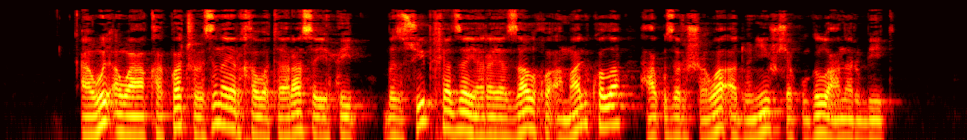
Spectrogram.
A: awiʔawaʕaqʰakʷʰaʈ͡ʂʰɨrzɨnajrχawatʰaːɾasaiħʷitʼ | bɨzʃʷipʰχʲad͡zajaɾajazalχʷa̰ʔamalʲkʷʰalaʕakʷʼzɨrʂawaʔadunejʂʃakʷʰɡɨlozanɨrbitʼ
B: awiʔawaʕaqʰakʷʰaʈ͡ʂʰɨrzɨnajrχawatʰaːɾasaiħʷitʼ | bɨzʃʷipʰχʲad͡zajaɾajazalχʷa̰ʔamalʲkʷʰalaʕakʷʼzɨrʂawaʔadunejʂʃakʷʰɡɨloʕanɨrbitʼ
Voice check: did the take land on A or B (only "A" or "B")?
B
